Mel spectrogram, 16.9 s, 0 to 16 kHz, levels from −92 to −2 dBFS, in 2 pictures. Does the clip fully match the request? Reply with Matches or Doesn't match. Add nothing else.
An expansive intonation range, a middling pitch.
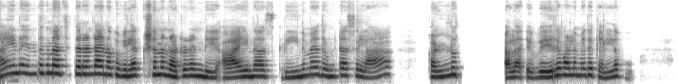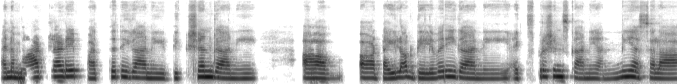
Doesn't match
